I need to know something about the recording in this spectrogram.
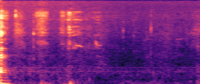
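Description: A short pause in the talk: a couple of faint soft taps in the first second, then near silence, only room tone.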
